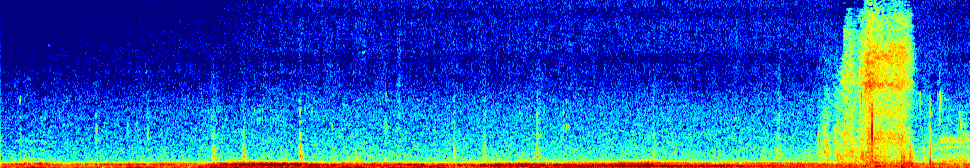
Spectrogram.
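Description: Low, fluctuating rumble of wind buffeting the microphone, with a few faint soft ticks and a brief hiss near the end.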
